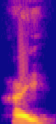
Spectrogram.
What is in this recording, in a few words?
"haj", Sorbian; Sorbian page 34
